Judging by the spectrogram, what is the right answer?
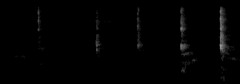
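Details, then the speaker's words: Spinning-reel anti-reverse, comparing an Okuma Avenger 3000 with a budget off-brand reel: five sharp dry clicks about half a second apart, each with a slight lag before catching. One reel's anti-reverse slips while the other engages instantly. "you can hear that little bit of slip, and there's just nothing here. It's instant."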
